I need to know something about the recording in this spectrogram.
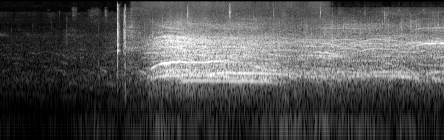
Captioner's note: cheers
